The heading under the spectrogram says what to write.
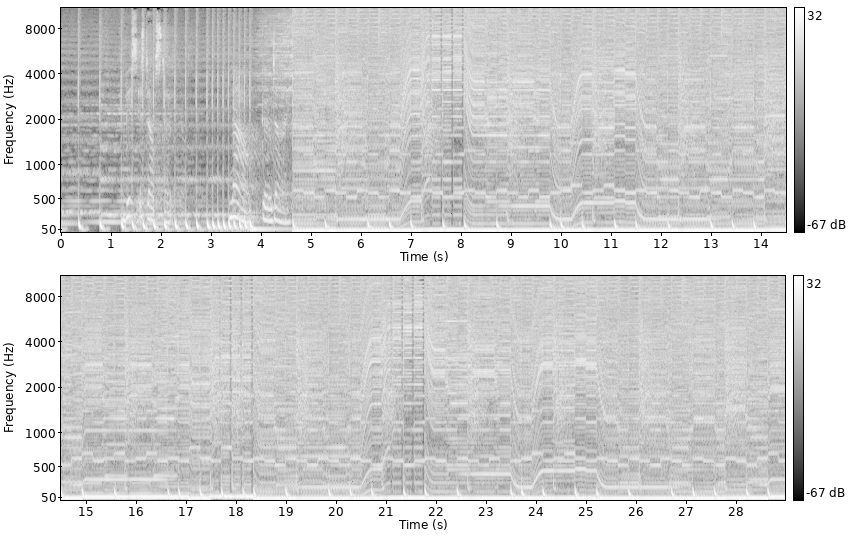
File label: Dubstep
